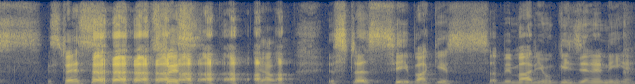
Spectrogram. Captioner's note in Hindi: हंसी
